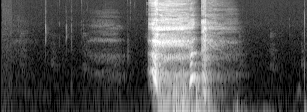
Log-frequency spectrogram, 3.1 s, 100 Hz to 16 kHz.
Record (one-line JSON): {"cough_length": "3.1 s", "cough_amplitude": 12231, "cough_signal_mean_std_ratio": 0.34, "survey_phase": "beta (2021-08-13 to 2022-03-07)", "age": "45-64", "gender": "Female", "wearing_mask": "No", "symptom_none": true, "smoker_status": "Never smoked", "respiratory_condition_asthma": false, "respiratory_condition_other": false, "recruitment_source": "Test and Trace", "submission_delay": "2 days", "covid_test_result": "Negative", "covid_test_method": "RT-qPCR"}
